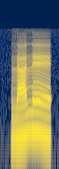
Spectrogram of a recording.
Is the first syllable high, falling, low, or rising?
rising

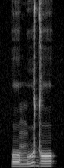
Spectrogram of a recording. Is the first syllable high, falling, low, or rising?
low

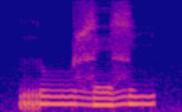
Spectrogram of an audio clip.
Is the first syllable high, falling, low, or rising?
low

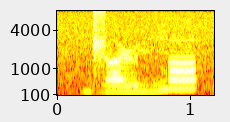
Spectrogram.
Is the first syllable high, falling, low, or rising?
low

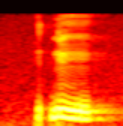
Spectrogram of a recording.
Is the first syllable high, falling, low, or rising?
low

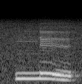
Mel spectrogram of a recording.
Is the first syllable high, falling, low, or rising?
falling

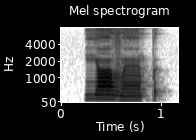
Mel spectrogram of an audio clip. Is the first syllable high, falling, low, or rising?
high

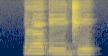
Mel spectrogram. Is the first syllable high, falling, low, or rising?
high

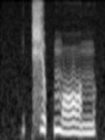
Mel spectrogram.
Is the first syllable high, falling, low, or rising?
high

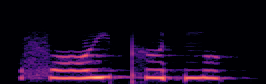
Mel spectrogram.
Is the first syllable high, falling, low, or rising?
rising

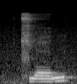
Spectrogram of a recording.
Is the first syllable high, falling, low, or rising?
rising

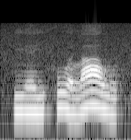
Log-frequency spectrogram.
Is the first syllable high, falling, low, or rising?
low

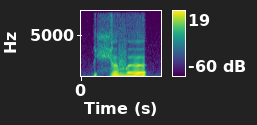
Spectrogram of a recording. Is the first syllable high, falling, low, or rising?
low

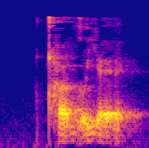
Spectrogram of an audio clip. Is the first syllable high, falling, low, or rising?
high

